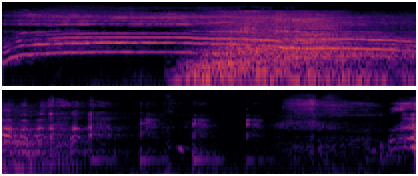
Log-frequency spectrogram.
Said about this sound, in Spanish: quiero que pegues un jalón al tabaco y eches un buen grito santero para empezar esto como es.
